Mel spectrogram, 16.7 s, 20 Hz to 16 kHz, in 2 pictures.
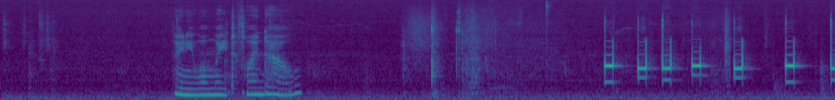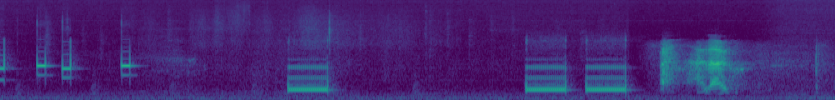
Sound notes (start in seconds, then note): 6.0 cell phone dialer beeping; 11.2 phone line ringing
